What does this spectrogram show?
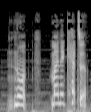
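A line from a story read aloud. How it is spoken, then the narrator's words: Sobbing. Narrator (German): schluchzte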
